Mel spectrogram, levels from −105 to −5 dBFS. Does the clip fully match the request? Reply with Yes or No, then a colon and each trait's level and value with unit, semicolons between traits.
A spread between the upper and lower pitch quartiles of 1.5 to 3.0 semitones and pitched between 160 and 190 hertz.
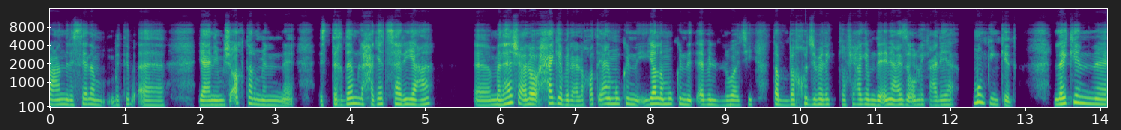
Yes: narrow, 2.5 semitones; medium, 185 Hz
